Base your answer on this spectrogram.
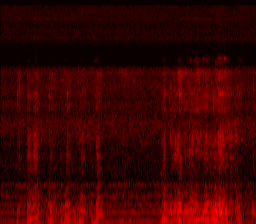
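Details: Sleeping dog snoring, low rough rumbling breaths in two bouts: a softer run of pulses early on, then a louder, denser stretch from about three seconds onward, all over a steady electrical hum.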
